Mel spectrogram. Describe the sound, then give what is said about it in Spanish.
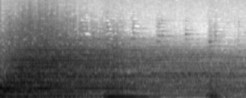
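A gong is struck once and rings out loudly, its dense shimmering tone humming low and slowly fading over a few seconds, with no voices present. “¡El gong!”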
